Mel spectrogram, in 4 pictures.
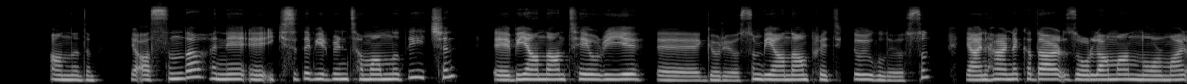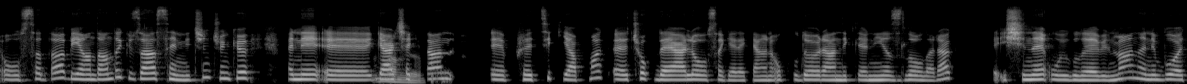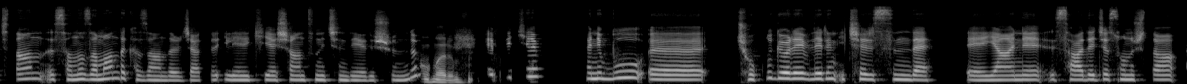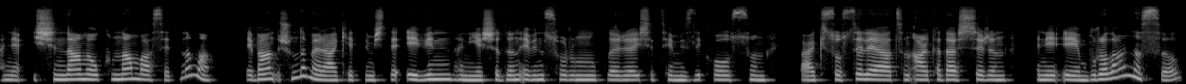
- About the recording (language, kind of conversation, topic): Turkish, advice, Çoklu görev tuzağı: hiçbir işe derinleşememe
- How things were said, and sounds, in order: laughing while speaking: "Umarım"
